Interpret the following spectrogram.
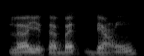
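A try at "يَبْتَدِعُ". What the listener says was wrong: Bukan yatabad. Yabtadi'. Dari ibtada'a yabtadi'u.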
